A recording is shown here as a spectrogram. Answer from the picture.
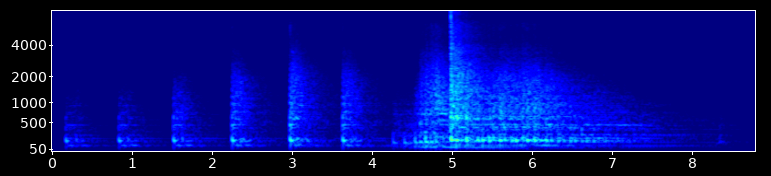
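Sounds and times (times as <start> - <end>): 
timpani in F: 0.2 - 8.5.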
